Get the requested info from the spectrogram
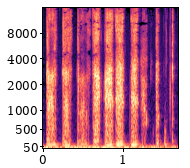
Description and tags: A voice sound effect useful for smaller, mostly evil, creatures in all kind of games.
arcade, creature, fantasy, game, gamedev, gamedeveloping, games, gaming, goblin, imp, indiedev, indiegamedev, kobold, minion, RPG, sfx, small-creature, Speak, Talk, videogame, videogames, vocal, voice, Voices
